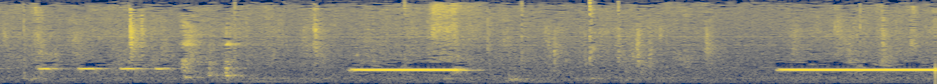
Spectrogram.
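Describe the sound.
Telephone tones while a call is placed: a run of short, evenly spaced beeps, then two long, steady, mid-pitched tones separated by a quiet gap, over a faint background hum.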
